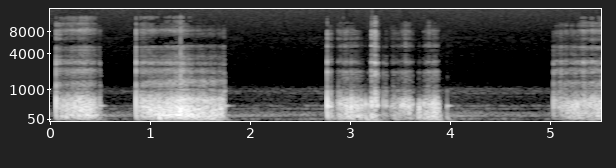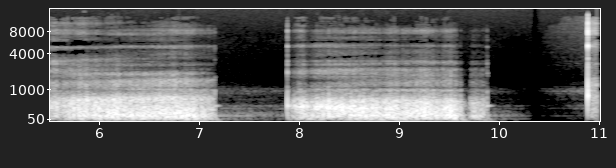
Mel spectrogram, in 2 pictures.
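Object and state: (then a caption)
Paper cup scratched. A thin wooden stick scratches the rim of a hollow, printed white paper cup that appears empty. It produces rough, low, muffled scraping in separate bursts of varying length, some short and choppy and others long and steady, with quiet gaps between them.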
